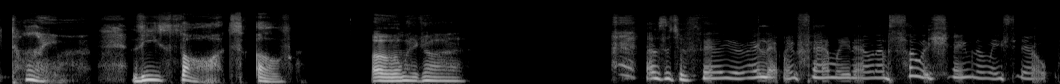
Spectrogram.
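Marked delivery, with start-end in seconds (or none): 3.7-10.5 ashamed inner voice. Acted. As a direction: let the shame shrink the voice to nothing. Acting out guilty inner thoughts.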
